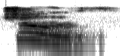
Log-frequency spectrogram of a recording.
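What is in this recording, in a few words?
"choose", Nigerian Pidgin, female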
